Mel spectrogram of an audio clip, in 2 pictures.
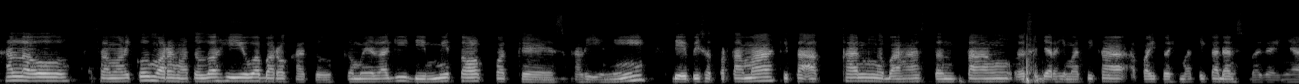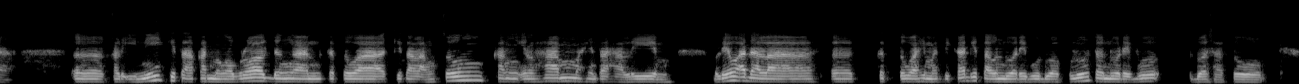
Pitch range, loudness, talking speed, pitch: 130-150 Hz, -26 LUFS, 120 wpm, 135 Hz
